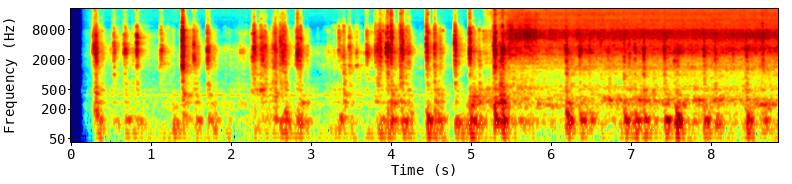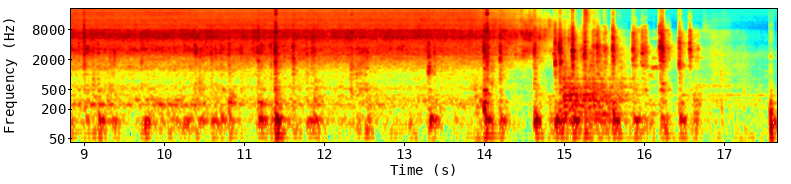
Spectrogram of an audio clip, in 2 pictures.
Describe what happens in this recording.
i type on the keyboard. then the water tap is turned on, then off again. still typing.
